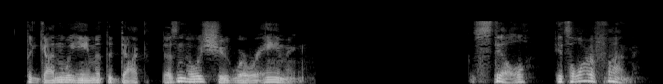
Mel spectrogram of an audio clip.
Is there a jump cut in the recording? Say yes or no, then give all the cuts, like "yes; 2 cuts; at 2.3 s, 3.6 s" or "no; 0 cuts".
no; 0 cuts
